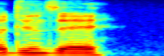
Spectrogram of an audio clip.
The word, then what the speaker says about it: Odunze: and is it Odunze? Is that how you say it? Or how do you say his name? – Go ahead. – Yeah, Odunze. Yeah.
